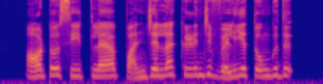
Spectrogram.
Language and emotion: Tamil, disgusted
